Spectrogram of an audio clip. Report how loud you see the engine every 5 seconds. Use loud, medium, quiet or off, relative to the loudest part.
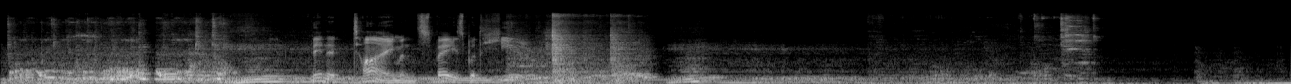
loud, medium, quiet.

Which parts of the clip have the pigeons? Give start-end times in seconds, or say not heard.
0.1-2.4, 5.0-6.5, 8.7-11.0.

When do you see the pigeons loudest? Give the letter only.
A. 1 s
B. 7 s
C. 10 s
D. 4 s
A.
